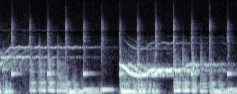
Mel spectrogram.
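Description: A drum loop played from a record, with a bright, metallic cowbell hitting in a steady, repeating rhythm over layered tonal music. It plays loud, with a brief dropout partway through and no voices.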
